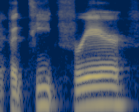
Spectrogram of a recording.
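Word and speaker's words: Petit-Frere: Petit Frere. I'm Yeah, not. Oh, okay. Petit Frere.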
